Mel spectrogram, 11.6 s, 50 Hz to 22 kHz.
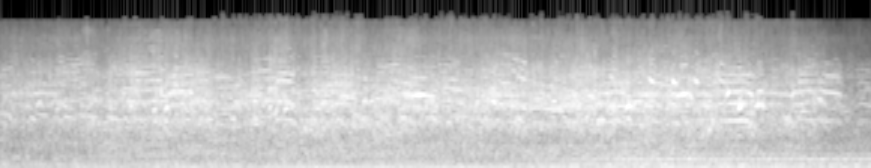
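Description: A flock of about 500 gulls and gannets at sea calls continuously, waiting to be fed on fish leftovers thrown back into the sea after the catch is sorted and gutted; a dense overlapping mass of squawks and cries with a steady low engine-like rumble underneath.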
